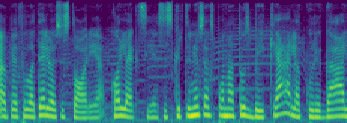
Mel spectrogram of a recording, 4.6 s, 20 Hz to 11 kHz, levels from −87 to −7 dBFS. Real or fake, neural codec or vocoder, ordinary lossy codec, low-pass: real; none; Opus, 24 kbps; 9.9 kHz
